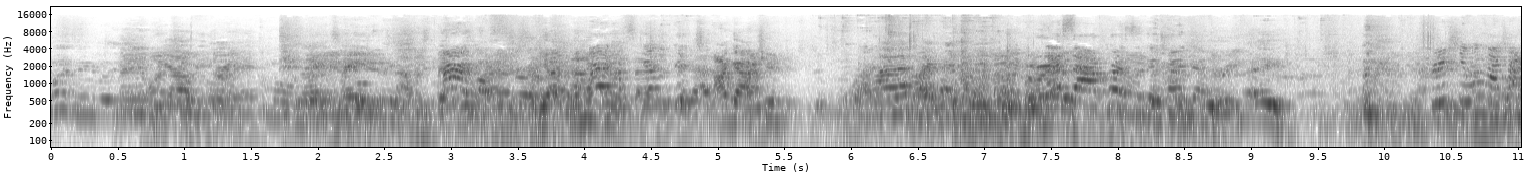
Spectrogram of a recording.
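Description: Several young men talk and laugh loudly and close by.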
